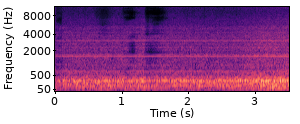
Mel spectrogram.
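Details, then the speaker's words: Birch RV diesel heater at highest 5,000 W setting, fan at maximum, drawing a constant ~50 W from a power station. Steady fan roar over even burner rumble, no surging or pulsing; normal operation at maximum setting. "I think at a constant 50 W at the highest setting, the fan at the highest setting."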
